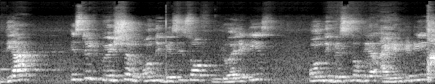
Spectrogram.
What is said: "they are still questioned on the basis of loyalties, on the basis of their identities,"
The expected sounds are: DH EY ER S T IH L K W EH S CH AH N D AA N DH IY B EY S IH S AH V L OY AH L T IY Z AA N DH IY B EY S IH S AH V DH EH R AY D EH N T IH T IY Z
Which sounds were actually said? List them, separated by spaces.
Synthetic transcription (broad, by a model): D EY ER S T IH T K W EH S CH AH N AA N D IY B EY S IH S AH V L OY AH L T IY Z AA N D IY B EY S IH S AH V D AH R AY D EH N T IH T IY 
